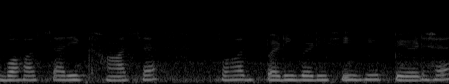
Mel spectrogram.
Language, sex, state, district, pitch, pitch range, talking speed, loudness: Hindi, female, Uttar Pradesh, Jalaun, 205 Hz, 200-210 Hz, 120 wpm, -42 LUFS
